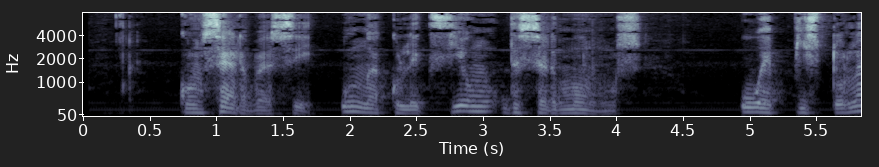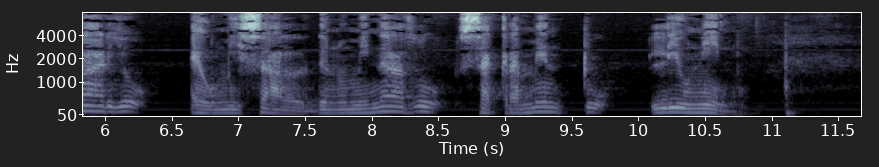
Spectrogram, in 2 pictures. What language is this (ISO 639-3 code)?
glg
